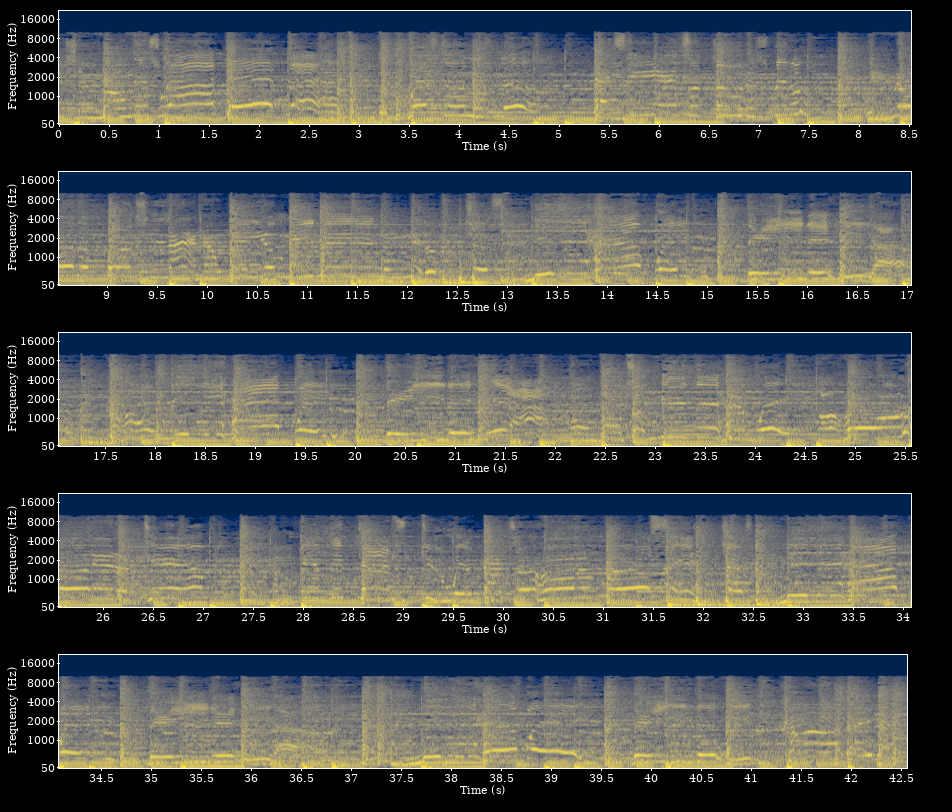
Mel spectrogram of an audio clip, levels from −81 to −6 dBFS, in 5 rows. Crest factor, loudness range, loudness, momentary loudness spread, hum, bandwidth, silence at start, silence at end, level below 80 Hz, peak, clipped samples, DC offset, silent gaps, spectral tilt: 16 dB; 1 LU; -16 LUFS; 3 LU; none; 10.5 kHz; 0 s; 0 s; -22 dBFS; 0 dBFS; under 0.1%; 0.2%; none; -5 dB/octave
